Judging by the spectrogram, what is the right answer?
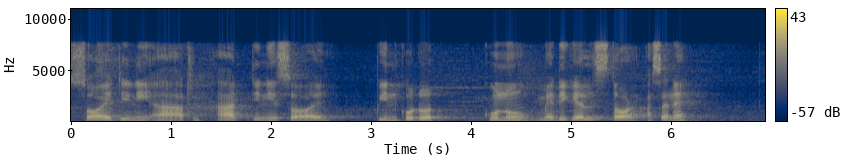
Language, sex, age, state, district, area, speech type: Assamese, male, 30-45, Assam, Dhemaji, rural, read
